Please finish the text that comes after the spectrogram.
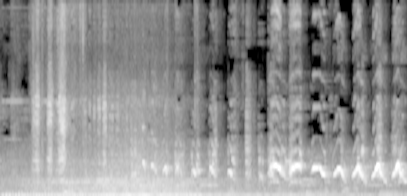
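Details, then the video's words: Greater green leafbird in lively song: after a murmur of low background noise, a fast series of arched, ringing notes repeated about three times per second. "cucak ijo gacor hiper"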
